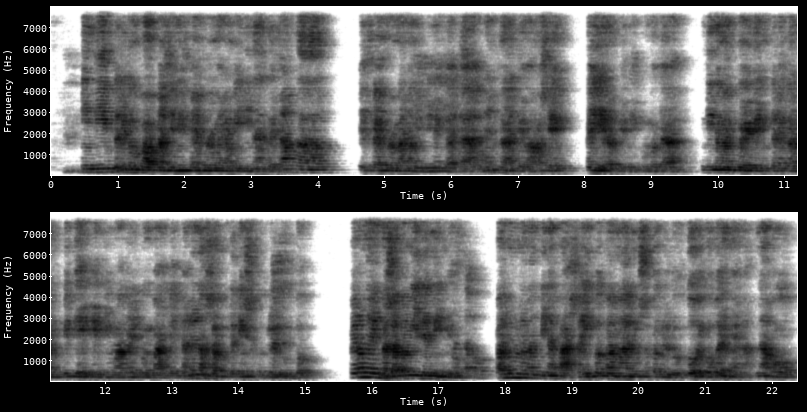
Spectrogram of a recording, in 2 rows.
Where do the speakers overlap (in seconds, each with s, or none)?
5.4 s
